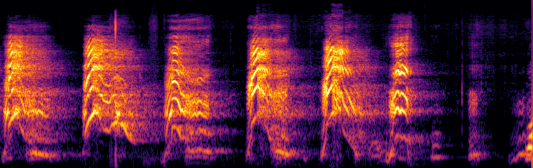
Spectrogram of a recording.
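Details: Central Asian Shepherd Dog puppies, possibly hungry, give high, yappy barks in a quick series, about one every half second, alongside growling.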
